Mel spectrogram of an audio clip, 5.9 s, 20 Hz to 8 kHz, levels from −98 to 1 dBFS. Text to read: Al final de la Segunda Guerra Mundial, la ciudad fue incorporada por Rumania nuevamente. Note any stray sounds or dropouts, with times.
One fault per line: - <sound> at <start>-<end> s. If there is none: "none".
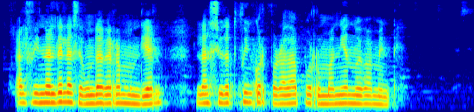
none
